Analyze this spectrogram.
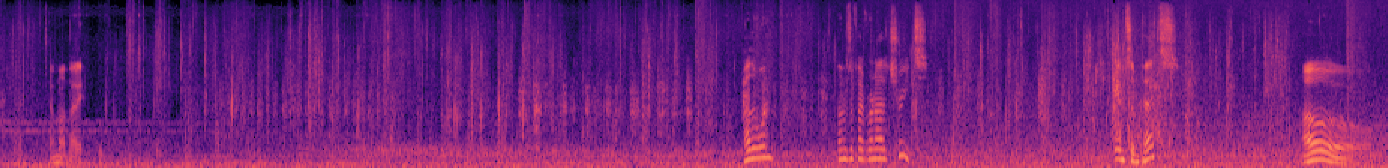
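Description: Footsteps crunch slowly over dry leaves and twigs.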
